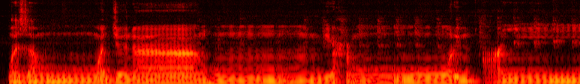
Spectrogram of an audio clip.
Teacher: Nah, kalau ini harus dengungkan, mim mati bertemu ba. Kalau ini tanwin bertemu ain, hukumnya izhar, sama sekali tidak boleh ditahan atau didengungkan.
